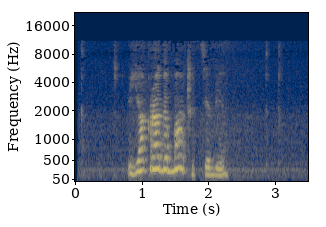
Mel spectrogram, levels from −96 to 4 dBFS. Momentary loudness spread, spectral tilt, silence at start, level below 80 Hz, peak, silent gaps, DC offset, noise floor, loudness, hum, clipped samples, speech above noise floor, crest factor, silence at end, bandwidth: 13 LU; -7 dB/octave; 0.8 s; -64 dBFS; -6 dBFS; none; under 0.1%; -55 dBFS; -22 LUFS; none; under 0.1%; 34 dB; 18 dB; 1.2 s; 11 kHz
